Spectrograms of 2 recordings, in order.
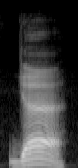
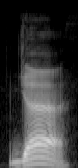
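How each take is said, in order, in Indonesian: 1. Konsonan pertama bersuara. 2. Konsonan pertama bersuara.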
